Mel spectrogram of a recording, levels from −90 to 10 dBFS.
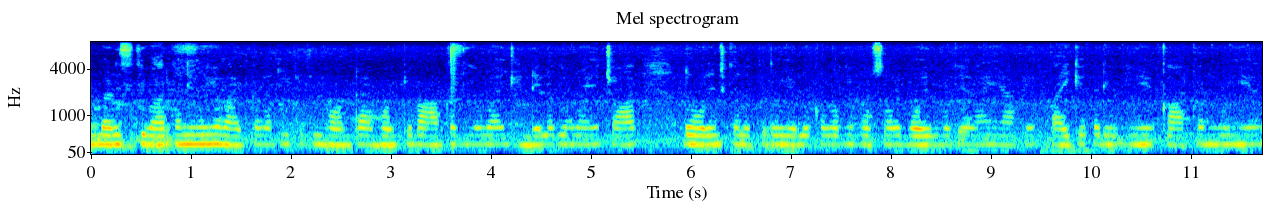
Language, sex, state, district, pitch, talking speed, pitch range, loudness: Hindi, male, Chhattisgarh, Bastar, 200 Hz, 135 wpm, 195-200 Hz, -30 LUFS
